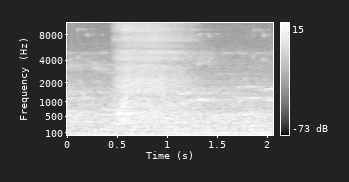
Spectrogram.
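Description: A woman's deep breath in during slow, paced yoga breathing: a breathy hiss that swells about half a second in and then tails off over the next second.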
